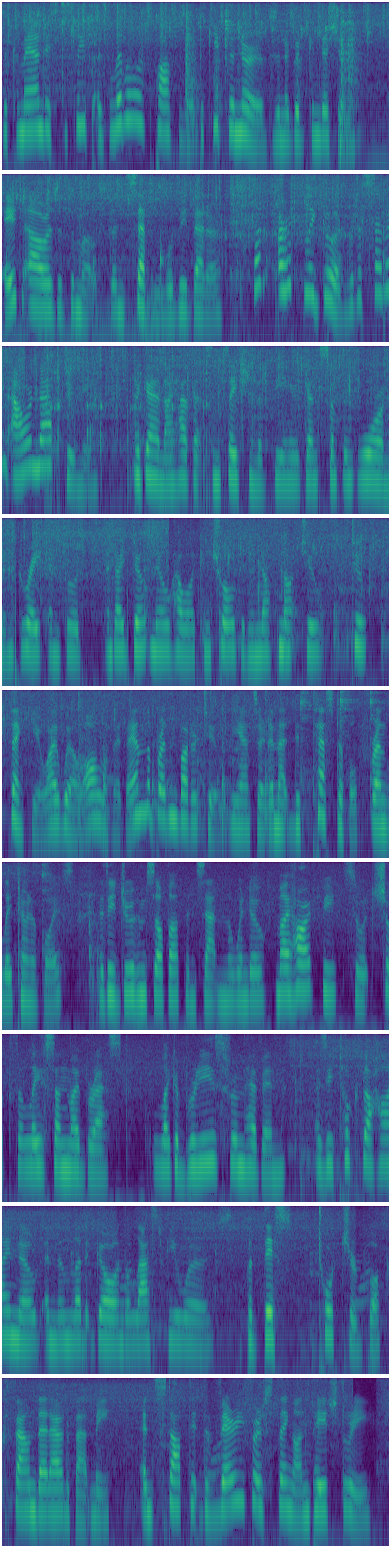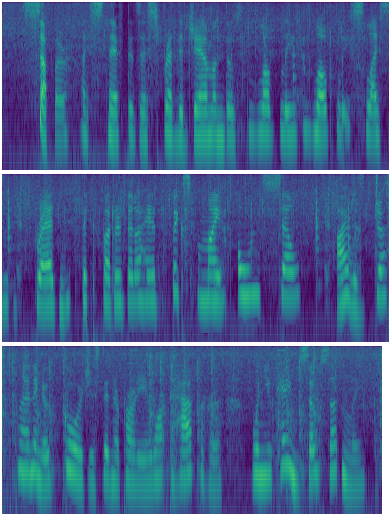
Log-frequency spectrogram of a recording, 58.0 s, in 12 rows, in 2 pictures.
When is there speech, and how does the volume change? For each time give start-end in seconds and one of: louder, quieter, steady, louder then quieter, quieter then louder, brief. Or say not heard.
0.0-57.8 steady.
